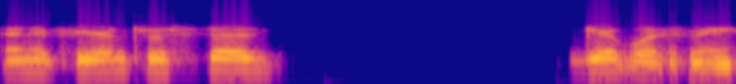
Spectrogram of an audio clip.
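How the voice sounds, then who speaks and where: A woman at a fairly low pitch, with ordinary pitch variation and a very slow pace. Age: 60s. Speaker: dating line caller. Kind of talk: recorded personal ad greeting.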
